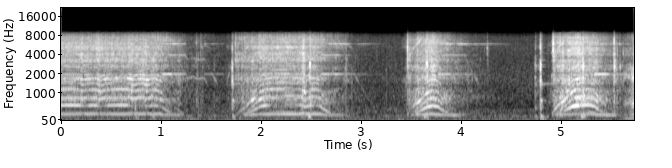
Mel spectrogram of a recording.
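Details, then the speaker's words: FT012 RC boat motor revs high but the boat barely moves and is slow to accelerate; motor whine climbs and falls in bursts; set screws, prop and shaft checked fine, owner suspects the motor. "all right I've been having problems with my ft012 RPMs go crazy but the bolt goes nowhere nothing is slipping"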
